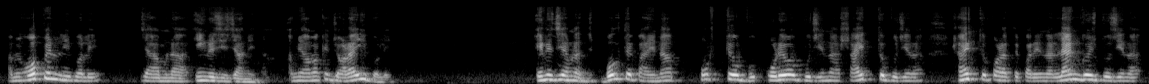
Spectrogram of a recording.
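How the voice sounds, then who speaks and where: A man's voice: high voice, moderate pace, mellow, breathy edge. Frank older man lecturing a class. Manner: frank, digressive storytelling. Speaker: university lecturer.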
